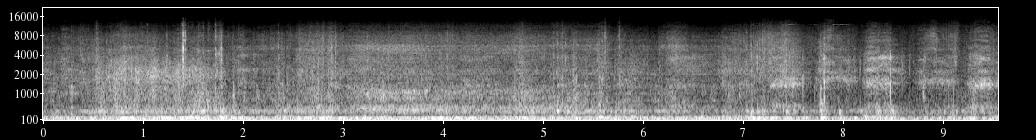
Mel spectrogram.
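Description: Wind buffeting the microphone of a bike-mounted or rider-worn camera during a cyclocross race, a steady heavy rumble, with scattered knocks from the bike running over rough ground.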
